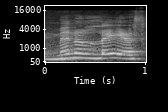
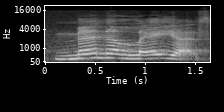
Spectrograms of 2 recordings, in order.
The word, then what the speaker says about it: Menelaus: Okay, Menelaus convinced his brother Agamemnon. Okay, so I want you guys to remember how to say these words. So I'm going to throw them up. Menelaus.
